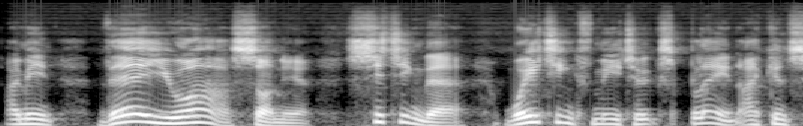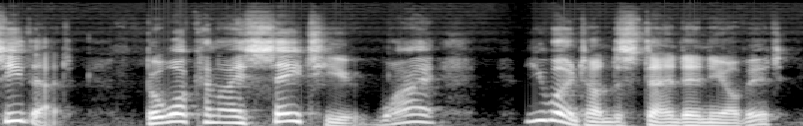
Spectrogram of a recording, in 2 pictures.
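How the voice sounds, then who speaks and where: A man voicing a tormented, spiteful young murderer in an audiobook, halting and emphatic as he reproaches himself. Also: medium pitch, lively intonation, natural voice.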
